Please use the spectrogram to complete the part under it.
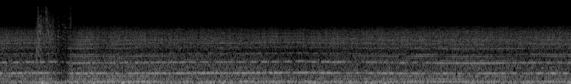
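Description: A racing car engine hums steadily at high revs.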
